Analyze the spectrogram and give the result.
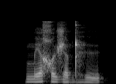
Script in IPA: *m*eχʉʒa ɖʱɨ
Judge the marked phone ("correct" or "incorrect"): correct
